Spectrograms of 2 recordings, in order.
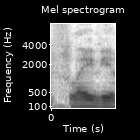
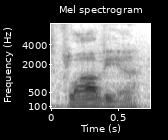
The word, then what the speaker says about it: Flavia: Flavia is here. It rhymes with Yugoslavia. I guess maybe I had been saying Flavia, but that's wrong. It's Flavia.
